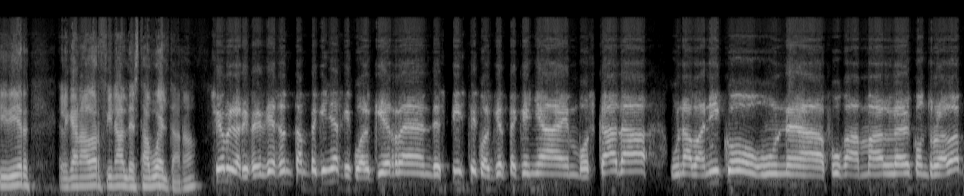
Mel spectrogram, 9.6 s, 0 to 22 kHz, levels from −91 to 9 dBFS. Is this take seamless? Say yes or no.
no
